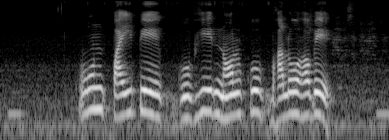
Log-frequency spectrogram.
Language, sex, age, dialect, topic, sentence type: Bengali, female, 31-35, Western, agriculture, question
